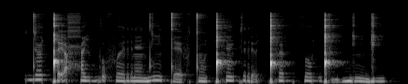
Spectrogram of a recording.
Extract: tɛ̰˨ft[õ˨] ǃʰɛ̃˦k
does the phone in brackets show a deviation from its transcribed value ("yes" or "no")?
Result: no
